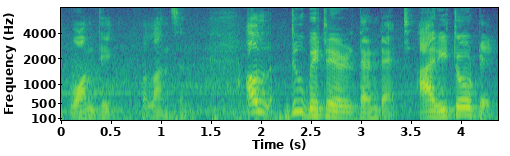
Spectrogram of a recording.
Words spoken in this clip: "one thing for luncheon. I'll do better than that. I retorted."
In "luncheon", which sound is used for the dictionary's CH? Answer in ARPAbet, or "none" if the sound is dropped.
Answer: S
